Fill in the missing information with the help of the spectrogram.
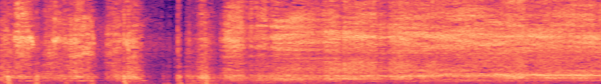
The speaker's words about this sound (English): Oh, that makes me curl my toes. I know. I just can't deal. Especially like a marker or something, like kind of makes that squeakiness. Squeaky sound.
